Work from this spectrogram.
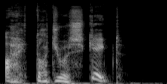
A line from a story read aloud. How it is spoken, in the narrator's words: Don Carlos gasped again, seemingly unable to think of anything else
